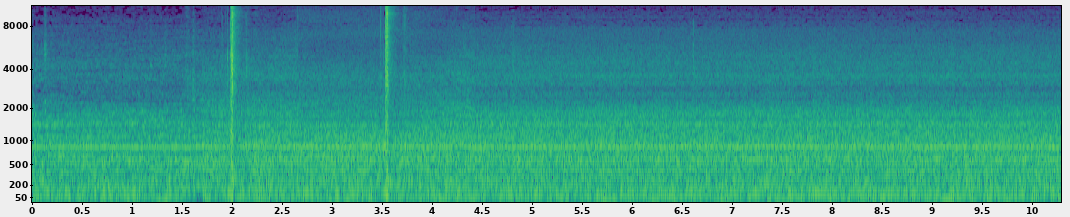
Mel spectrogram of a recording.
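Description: Steady fan-like hum with a thin steady whine, broken by two sharp clicks about two and three and a half seconds in.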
